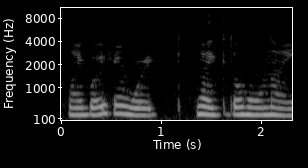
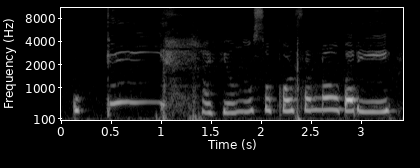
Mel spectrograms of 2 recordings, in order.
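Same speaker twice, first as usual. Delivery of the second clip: mock exasperation; 8 semitones higher than usual. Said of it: "And I'm like".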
